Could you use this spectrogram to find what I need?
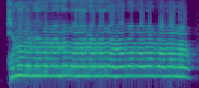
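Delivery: urgent rising hold on chant; frantic. Real, not acted. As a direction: stammer hold on in a panic. Frantic repeated hold on again.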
